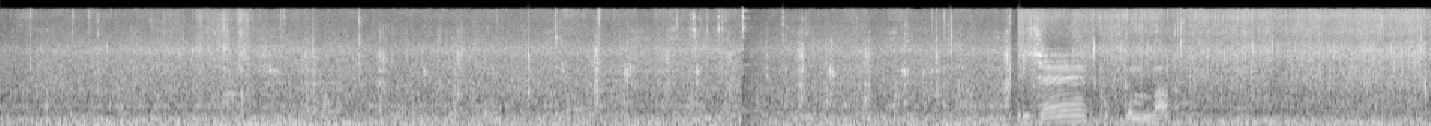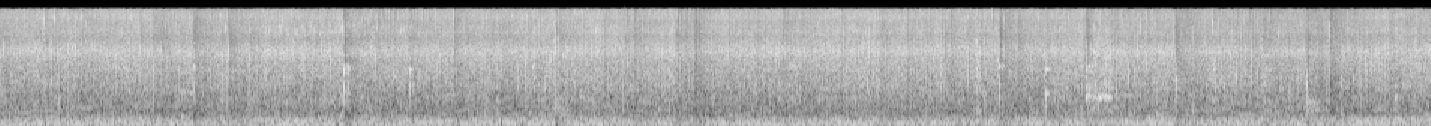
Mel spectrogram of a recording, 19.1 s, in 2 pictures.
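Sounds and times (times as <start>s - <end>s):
heavy low rumble: 0.0s - 19.0s
rain: 0.0s - 19.0s
wind: 0.0s - 19.0s.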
